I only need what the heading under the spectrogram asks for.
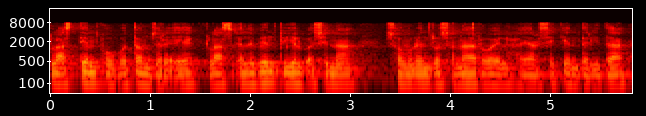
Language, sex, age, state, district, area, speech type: Manipuri, male, 30-45, Manipur, Thoubal, rural, spontaneous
